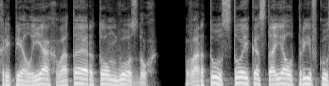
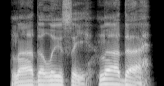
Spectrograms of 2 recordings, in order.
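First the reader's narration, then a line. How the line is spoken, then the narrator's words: Hoarse wheeze. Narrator (Russian): хрипел он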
